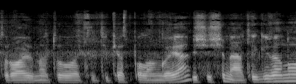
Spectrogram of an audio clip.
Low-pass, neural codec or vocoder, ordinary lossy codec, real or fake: 14.4 kHz; none; MP3, 64 kbps; real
